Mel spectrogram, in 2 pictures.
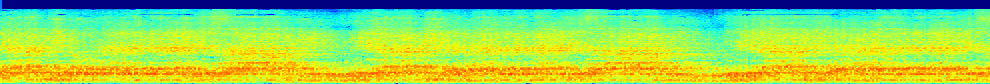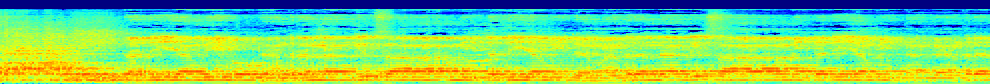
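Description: A group of voices chanting together in unison: Buddhist devotional recitation by a seated congregation. About eleven seconds in, the sound thins to fewer voices with clearer, held pitches.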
